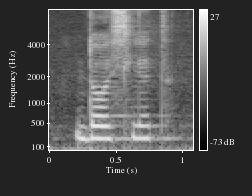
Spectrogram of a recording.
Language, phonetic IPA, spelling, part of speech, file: Belarusian, [ˈdosʲlʲet], дослед, noun, Be-дослед.ogg
- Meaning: 1. experience 2. experiment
